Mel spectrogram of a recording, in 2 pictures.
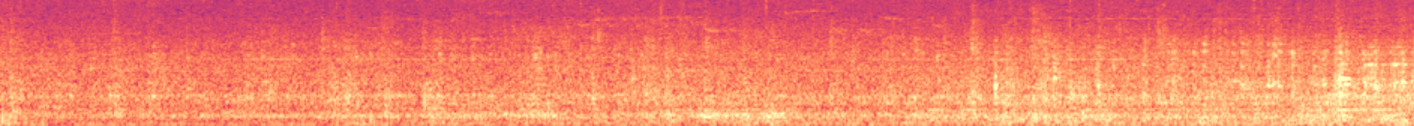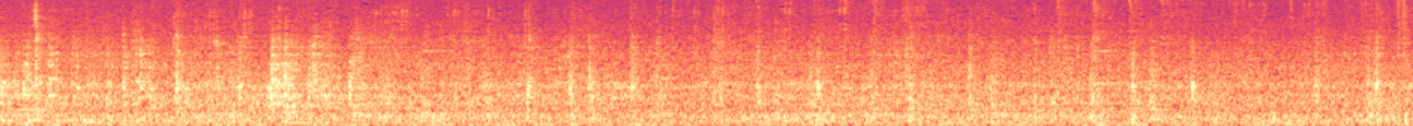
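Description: A narrow-gauge train of locomotives and passenger coaches rolls slowly past. Its wheels click and clatter over the rail joints and pointwork, building to a peak about halfway through as the coaches go by, then easing off a little.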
